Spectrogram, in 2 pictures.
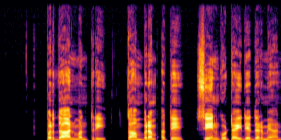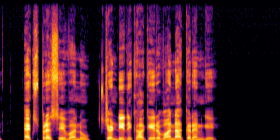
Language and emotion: Punjabi, neutral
